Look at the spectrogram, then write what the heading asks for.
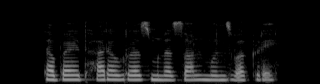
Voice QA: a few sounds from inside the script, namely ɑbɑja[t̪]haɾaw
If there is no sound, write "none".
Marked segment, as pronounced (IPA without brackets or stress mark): d̪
